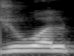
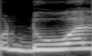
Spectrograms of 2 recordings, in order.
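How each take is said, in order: First: It starts with a 'j' sound. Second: It starts with a plain 'd' sound. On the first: The speaker calls it right. "जुअल पढ़ना है" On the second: The speaker calls it wrong. "डुअल नहीं"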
